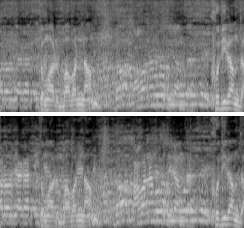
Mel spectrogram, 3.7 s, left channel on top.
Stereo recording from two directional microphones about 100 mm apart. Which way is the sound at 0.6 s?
20° left (ahead or behind).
